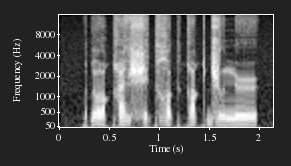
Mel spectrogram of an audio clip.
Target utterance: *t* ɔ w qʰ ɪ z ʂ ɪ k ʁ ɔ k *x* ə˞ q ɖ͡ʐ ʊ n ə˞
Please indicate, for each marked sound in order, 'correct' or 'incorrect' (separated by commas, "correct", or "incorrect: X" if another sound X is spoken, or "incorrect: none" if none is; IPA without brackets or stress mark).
incorrect: ɗ, incorrect: q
